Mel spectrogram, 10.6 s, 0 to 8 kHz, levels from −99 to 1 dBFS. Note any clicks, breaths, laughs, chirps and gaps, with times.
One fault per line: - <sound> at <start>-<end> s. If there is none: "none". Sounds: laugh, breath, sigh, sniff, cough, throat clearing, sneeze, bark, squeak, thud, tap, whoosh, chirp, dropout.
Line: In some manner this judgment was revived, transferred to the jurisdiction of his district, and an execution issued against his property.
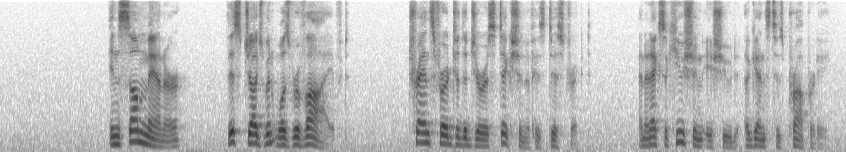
none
